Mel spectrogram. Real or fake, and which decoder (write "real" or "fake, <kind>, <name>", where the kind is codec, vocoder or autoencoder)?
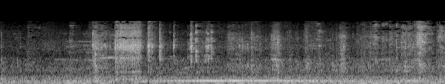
real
